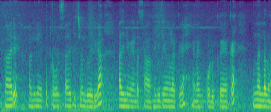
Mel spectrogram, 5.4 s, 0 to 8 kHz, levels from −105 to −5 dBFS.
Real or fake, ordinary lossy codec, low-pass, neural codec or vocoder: real; none; none; none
